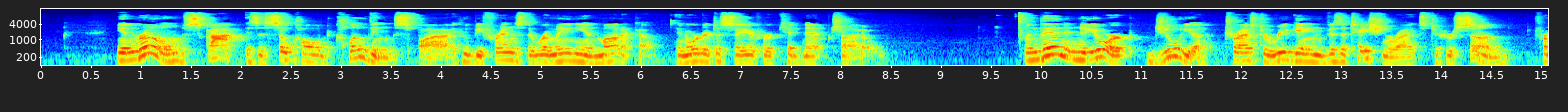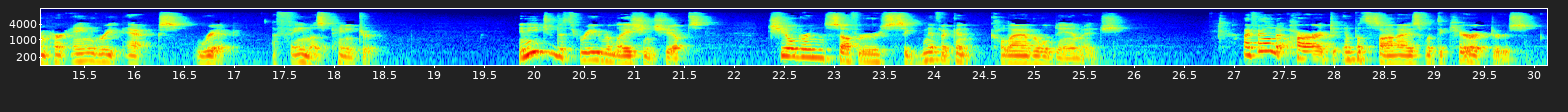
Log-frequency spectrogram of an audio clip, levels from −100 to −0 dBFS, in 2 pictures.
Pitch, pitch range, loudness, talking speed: 140 Hz, 120-165 Hz, -23 LUFS, 125 wpm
